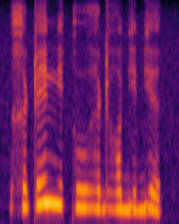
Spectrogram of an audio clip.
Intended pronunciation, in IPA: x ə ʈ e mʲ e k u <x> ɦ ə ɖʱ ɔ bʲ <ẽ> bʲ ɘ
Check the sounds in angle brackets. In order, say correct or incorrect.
incorrect: none, incorrect: e

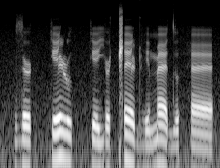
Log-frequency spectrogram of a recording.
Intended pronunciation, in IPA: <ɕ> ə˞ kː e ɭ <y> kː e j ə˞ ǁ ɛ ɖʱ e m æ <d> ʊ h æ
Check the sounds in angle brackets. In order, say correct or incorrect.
incorrect: z, incorrect: u, correct

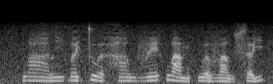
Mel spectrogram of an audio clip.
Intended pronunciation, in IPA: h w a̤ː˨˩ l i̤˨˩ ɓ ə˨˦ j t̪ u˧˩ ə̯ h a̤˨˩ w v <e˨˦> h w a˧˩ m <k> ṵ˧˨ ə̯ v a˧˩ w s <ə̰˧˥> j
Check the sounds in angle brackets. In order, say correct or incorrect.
correct, correct, correct

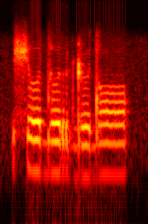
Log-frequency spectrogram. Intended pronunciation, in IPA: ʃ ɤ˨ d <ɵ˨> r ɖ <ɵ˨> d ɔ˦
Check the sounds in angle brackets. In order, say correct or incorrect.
incorrect: ɤ˨, correct

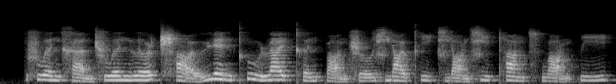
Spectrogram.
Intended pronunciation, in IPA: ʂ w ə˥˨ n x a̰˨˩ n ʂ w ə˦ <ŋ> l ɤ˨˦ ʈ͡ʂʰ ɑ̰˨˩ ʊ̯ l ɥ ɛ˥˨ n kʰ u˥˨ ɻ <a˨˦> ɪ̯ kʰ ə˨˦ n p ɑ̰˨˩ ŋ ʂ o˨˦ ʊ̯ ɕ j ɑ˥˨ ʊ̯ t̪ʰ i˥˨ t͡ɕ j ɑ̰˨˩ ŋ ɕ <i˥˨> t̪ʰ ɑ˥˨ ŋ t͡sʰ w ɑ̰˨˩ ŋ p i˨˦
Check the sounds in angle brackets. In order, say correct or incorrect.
incorrect: n, incorrect: a˦, correct

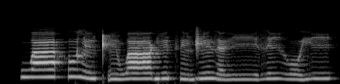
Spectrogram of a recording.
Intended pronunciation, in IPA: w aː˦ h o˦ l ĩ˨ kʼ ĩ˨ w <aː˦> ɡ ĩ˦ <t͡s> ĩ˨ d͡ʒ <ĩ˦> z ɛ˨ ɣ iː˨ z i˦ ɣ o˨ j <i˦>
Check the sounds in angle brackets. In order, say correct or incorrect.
correct, correct, correct, correct

